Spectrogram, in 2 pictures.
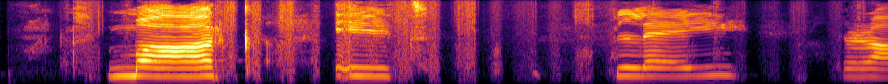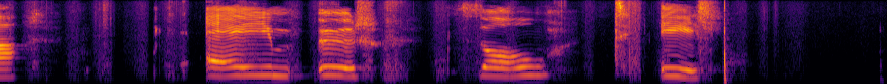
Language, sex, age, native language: Icelandic, male, 30-39, Icelandic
